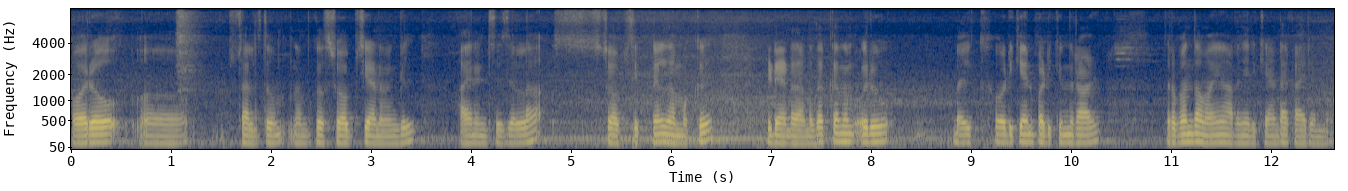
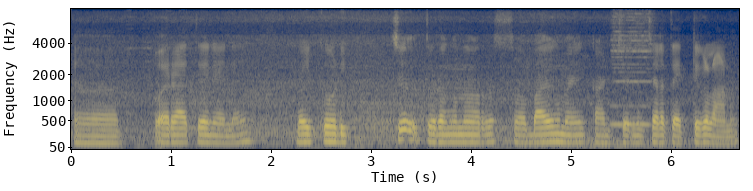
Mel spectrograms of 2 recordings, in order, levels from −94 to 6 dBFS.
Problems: background sounds at intervals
